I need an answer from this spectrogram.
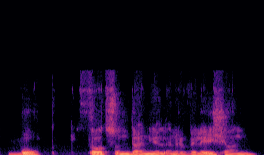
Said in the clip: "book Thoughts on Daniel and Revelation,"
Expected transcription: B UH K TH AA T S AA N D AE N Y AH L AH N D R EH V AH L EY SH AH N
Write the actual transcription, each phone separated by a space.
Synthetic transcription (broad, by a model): B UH K T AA T S AA N D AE N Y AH L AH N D R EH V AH L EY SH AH N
